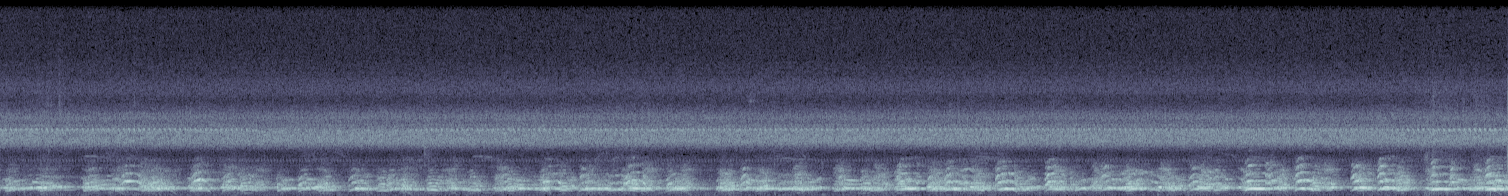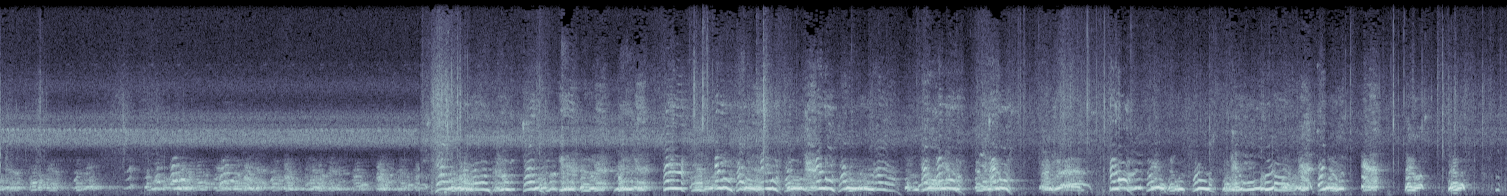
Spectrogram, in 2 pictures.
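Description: A pack of beagles baying on a rabbit's scent trail, many hound voices overlapping without a break. About twenty seconds in the baying becomes louder and closer, with choppier individual calls.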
